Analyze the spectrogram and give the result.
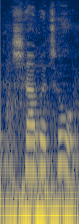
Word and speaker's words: Csaba: And we are joined today by lovely Csaba. How was the pronunciation? – That was very good, actually.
